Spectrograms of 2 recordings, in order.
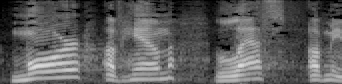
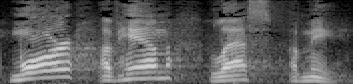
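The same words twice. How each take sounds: First: It is said plainly, without extra force. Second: It is said forcefully, with strong conviction.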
